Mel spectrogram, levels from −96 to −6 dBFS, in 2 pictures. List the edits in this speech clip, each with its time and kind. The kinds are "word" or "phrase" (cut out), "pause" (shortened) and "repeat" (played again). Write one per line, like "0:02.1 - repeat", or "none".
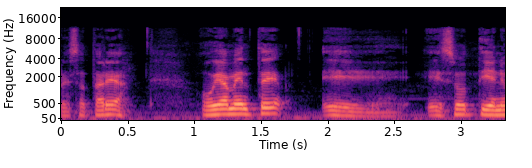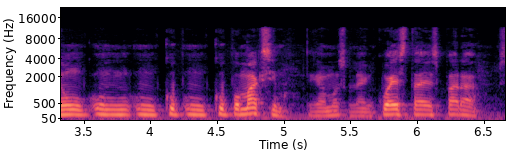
0:04.2 - repeat
0:05.5 - word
